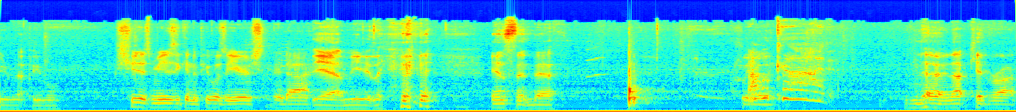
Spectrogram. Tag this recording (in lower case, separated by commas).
speech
